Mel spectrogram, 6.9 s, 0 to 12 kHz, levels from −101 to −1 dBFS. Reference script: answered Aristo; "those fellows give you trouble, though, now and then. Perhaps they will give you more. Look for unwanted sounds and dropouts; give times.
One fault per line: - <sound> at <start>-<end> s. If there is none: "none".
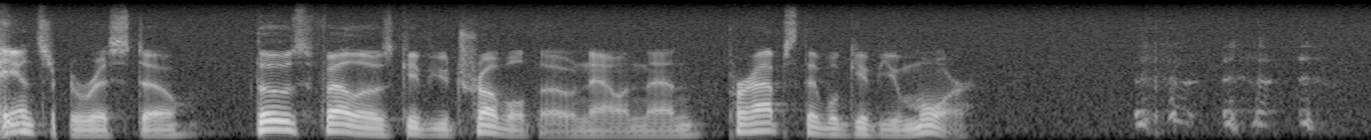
- dropout at 0.3-0.4 s
- cough at 5.7-6.7 s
